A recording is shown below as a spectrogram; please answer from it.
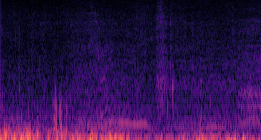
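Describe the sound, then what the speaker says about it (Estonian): Wind gusts across an open mountain slope a few hundred metres above camp, a loud continuous rumbling roar buffeting the microphone, with faint voices talking in the background. "Tuuleõhk puhub ja."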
